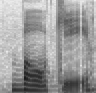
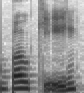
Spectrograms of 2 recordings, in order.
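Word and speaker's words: Boehlke: to say it bulky there's like an h and an l and an e b o e h l k e bokei I'm sorry Sammy Samuel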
